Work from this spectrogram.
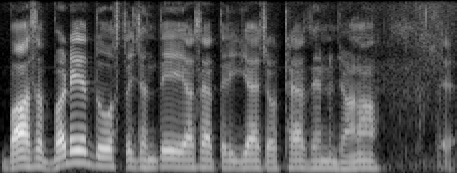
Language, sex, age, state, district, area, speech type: Dogri, male, 30-45, Jammu and Kashmir, Udhampur, urban, spontaneous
